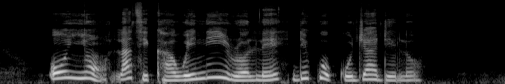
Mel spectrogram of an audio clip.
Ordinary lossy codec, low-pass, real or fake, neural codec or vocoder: none; 19.8 kHz; fake; vocoder, 44.1 kHz, 128 mel bands, Pupu-Vocoder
